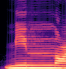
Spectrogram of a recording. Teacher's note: sebab nun sukun menghadapi huruf Ain maka Nun dibaca jelas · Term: zharqi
